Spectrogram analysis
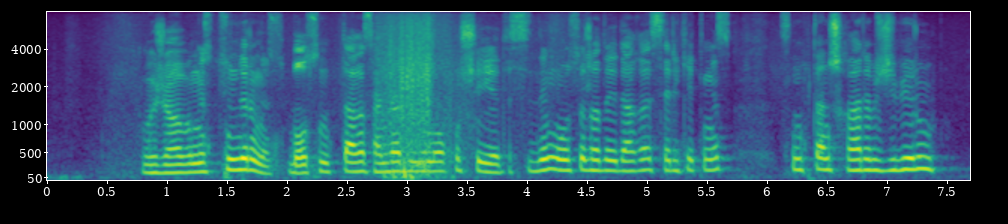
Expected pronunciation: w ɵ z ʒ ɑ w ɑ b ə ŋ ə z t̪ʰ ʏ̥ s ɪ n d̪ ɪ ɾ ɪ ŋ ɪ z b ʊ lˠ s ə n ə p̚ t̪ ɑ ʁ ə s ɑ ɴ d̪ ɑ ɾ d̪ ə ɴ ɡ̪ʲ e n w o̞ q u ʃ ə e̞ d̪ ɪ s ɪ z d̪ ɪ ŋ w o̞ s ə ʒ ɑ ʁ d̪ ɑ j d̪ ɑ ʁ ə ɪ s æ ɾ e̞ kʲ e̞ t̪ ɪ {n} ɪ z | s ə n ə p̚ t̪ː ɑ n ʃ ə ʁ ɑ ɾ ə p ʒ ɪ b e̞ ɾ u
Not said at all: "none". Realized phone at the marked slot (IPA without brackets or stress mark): ŋ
